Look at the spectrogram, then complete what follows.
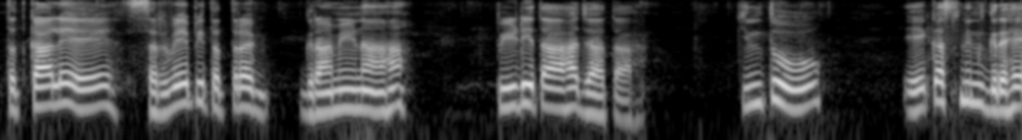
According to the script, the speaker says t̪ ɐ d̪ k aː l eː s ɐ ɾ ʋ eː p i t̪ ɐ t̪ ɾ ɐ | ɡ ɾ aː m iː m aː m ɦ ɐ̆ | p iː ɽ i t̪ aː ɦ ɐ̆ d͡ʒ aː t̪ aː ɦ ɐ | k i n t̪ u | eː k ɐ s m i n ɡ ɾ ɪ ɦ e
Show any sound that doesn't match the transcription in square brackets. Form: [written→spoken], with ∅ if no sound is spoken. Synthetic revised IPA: t̪ ɐ [d̪→t̪] k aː l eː s ɐ ɾ ʋ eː p i t̪ ɐ t̪ ɾ ɐ | ɡ ɾ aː m iː [m→ɳ] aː [m→∅] ɦ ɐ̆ | p iː ɽ i t̪ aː ɦ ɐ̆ d͡ʒ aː t̪ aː ɦ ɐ | k i n t̪ u | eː k ɐ s m i n ɡ ɾ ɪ ɦ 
